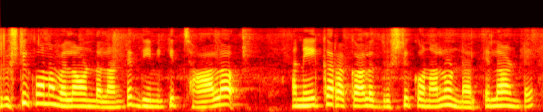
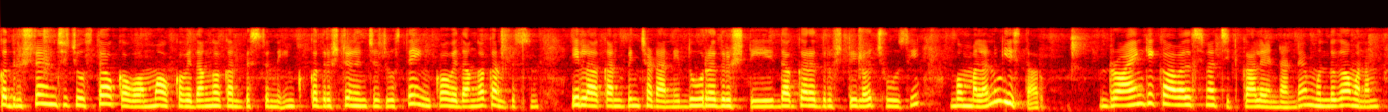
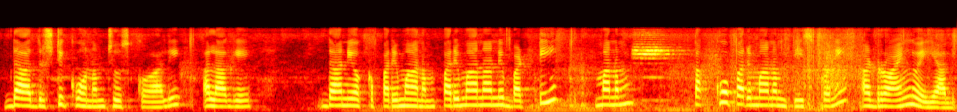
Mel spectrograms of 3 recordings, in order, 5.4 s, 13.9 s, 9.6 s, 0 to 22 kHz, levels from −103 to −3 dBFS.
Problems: constant background noise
